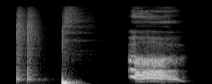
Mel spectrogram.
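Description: Short cartoon sound-effect sting: a quick hit, then a deep drum thump, then about half a second of harsh, growling sound falling in pitch.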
